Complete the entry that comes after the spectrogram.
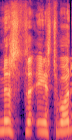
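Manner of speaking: put-on high Irish old-woman accent. Showing the accent of the grandmother in Back to the Future Part 3. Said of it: "same kind of accent that the grandmother has".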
